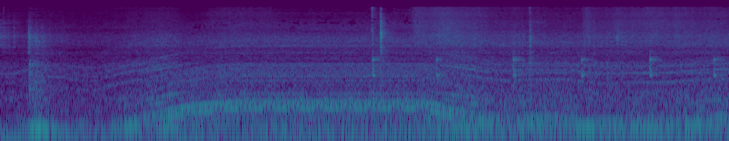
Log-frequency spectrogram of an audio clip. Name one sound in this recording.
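A bus engine revs up as the bus pulls away, then settles.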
